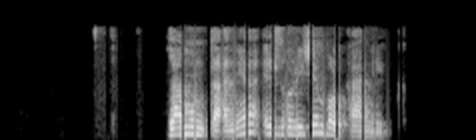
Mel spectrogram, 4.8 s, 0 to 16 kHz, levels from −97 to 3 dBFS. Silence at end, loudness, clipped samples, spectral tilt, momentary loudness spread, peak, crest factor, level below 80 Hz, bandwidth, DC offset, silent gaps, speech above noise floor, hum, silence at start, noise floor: 0.95 s; -17 LUFS; under 0.1%; -5 dB/octave; 8 LU; 0 dBFS; 20 dB; -50 dBFS; 8 kHz; under 0.1%; none; 27 dB; none; 1.7 s; -44 dBFS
